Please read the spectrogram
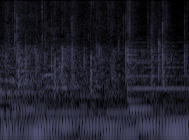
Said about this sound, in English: Would you stand to your feet with me and give the Lord a clap offering one more time and thank Him?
